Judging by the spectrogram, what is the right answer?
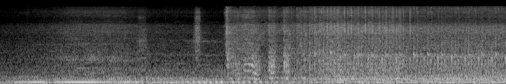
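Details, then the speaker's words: Toyota 1GD diesel after replacing the noisy alternator bearing: cranks, fires and settles into an even, quiet idle clatter with no whine or rumble from the front accessories; normal idle. "tahimik na mga guys Ayan yung Bering na pinalitan natin"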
